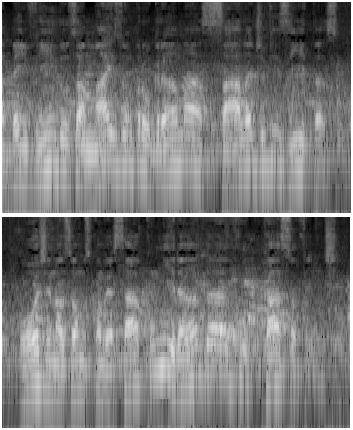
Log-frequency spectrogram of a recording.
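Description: A man hosting a relaxed interview show, asking friendly, encouraging questions. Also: medium pitch. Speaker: talk show host.

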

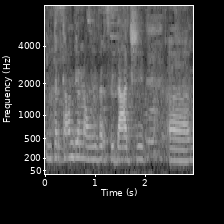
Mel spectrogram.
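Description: A fairly low-voiced woman with a Croatian accent, talking in a second language. She picks her words slowly and laughs easily between phrases. A clear murmur of people sits behind her. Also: steady tone, a crowd in the background. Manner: searching for words, warm, often laughing. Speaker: guest. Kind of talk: casual interview chat.

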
